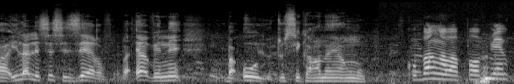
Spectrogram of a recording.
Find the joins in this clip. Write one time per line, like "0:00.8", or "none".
0:03.8

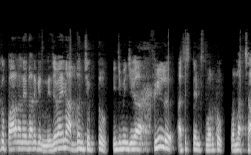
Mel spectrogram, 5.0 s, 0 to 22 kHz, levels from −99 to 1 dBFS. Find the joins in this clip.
0:02.2

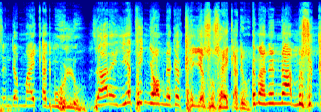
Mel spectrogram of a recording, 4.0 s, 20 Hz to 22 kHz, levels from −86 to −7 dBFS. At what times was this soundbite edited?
0:01.1
0:03.2

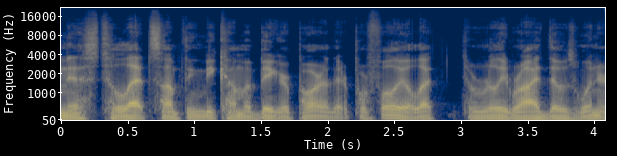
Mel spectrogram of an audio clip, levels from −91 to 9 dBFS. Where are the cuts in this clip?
none

